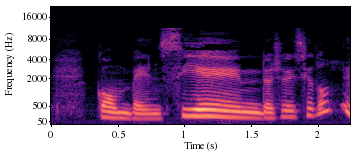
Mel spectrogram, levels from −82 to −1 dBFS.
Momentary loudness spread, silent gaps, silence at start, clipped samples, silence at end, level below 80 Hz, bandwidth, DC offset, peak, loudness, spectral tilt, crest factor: 11 LU; none; 0.1 s; under 0.1%; 0 s; -68 dBFS; 11.5 kHz; under 0.1%; -6 dBFS; -22 LUFS; -5.5 dB/octave; 16 dB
